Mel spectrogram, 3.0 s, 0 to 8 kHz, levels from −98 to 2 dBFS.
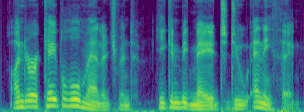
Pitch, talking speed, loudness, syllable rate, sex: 115 Hz, 215 wpm, -15 LUFS, 7.0 syllables/s, male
